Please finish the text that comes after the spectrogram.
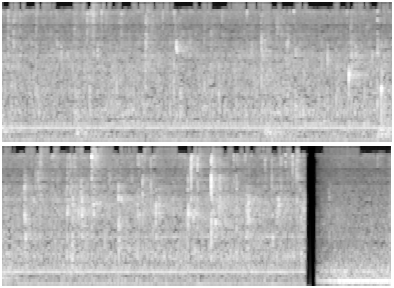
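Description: Medu vada made from semolina sizzles as it fries in hot oil, a quiet, steady crackle with scattered small pops, briefly cut off near the end.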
